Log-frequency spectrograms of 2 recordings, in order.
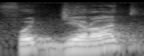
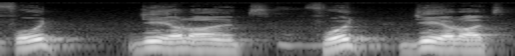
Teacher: Syiddah artinya suara tertahan apabila membaca jim apalagi waktu bertasyd fujjirat. Jadi suara kita tidak mengalir.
